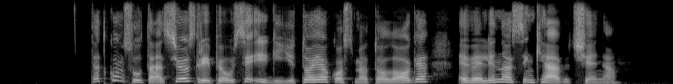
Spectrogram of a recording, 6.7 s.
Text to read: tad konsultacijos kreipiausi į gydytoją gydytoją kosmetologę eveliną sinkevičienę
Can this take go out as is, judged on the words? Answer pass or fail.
fail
